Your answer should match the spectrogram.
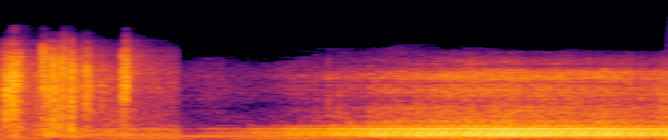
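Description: A car engine drives along with a steady mid-pitched hum that grows louder after about a second and a half, then holds as a broad rumble with no talk over it.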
